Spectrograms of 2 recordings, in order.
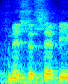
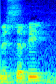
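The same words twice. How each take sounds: First: The word is said slowly and fully. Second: The word is said quickly and clipped.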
